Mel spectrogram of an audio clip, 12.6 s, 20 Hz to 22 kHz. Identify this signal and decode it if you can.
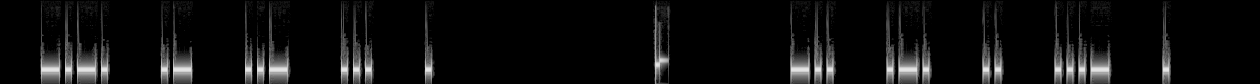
Morse code, heard as a keyed tone, about 20 wpm, spaced as for 11 wpm, 700 Hz. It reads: CAUSE DRIVE
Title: 3x Character Spacing - Top 500 Words - 20wpm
